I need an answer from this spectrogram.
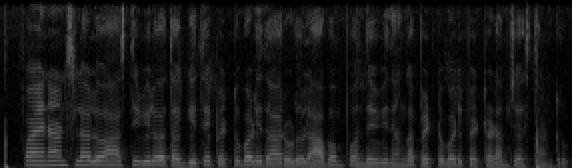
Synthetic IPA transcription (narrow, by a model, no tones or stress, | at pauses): pʰɐjnaːnslɐlo̞ːaːst̪iʋilo̞ːt̪ɐɡːit̪e̞ːpe̞ʈːubɐɽid̪aːɾuɽula̰ːbʱɐmpond̪e̞ːʋid̪ʱɐŋɡaːpe̞ʈːubɐɽipɛʈːɐɽɐmt͡ʃeːst̪a̰ːɳʈɾu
